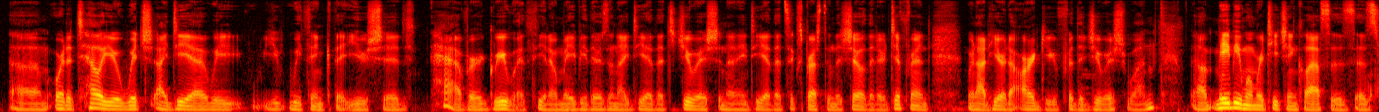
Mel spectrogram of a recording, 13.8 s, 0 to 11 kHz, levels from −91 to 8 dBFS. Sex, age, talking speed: male, 50-69, 230 wpm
